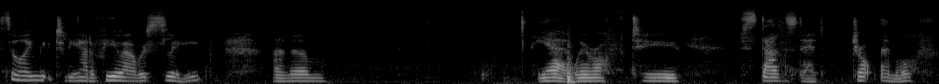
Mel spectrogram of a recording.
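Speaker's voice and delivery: soft, hushed half-whisper. Talking at night while everyone in the house is asleep, half-whispering. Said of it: "I'm whispering because everyone's asleep".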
